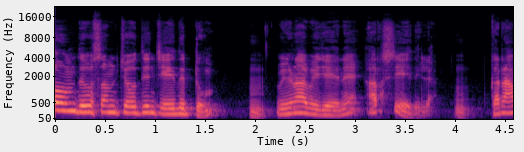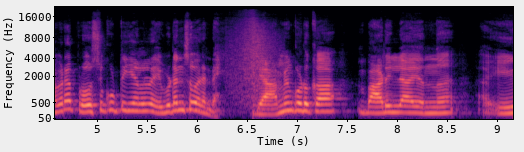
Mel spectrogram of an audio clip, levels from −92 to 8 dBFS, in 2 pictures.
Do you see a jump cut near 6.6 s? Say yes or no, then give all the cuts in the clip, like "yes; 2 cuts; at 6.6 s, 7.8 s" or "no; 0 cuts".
yes; 1 cut; at 6.6 s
